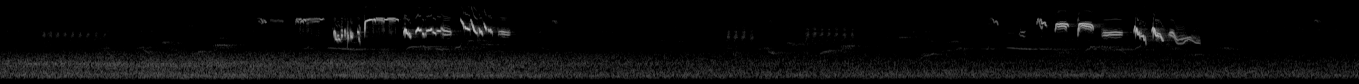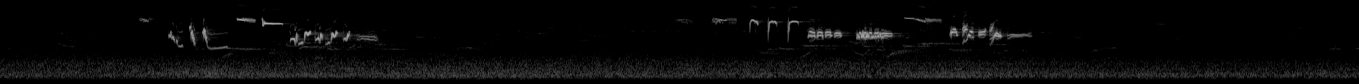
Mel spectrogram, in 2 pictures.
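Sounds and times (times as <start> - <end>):
European robin singing: 1.9 - 5.1, 9.9 - 12.0, 15.0 - 17.5, 20.4 - 23.9.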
